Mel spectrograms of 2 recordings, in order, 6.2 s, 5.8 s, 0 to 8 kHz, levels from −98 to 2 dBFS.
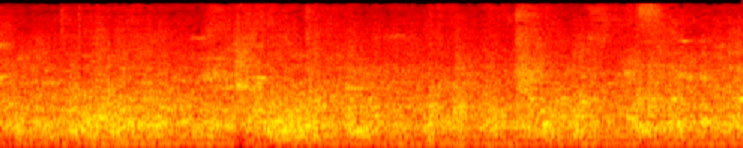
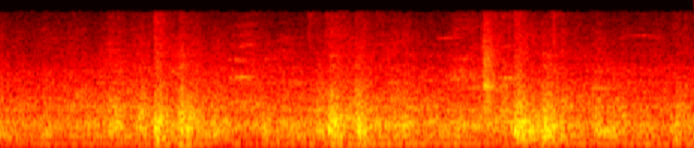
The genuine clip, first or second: second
